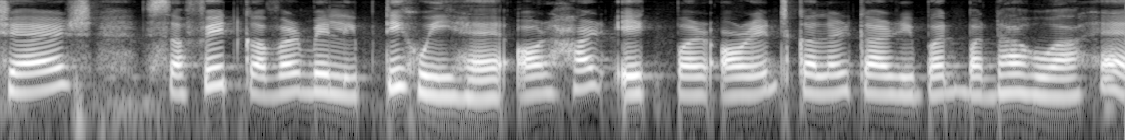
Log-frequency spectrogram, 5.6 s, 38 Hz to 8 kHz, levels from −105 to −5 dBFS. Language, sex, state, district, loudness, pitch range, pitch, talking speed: Hindi, female, Assam, Sonitpur, -14 LUFS, 215-240 Hz, 225 Hz, 190 wpm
